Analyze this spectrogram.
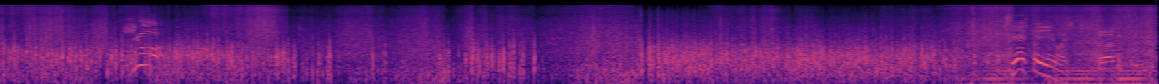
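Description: Sea water rushes and splashes past a moving boat.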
